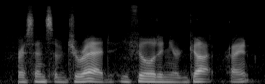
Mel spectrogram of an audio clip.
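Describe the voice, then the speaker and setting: Flat, monotone delivery from a man at a medium pitch. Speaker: law student with a stutter. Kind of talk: personal storytelling interview. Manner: halting, with repetitions and pauses.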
